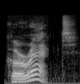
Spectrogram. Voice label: correct man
